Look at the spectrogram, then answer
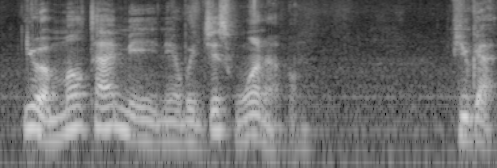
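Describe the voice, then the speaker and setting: The voice is somewhat breathy. Its pitch swings very widely. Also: man. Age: 60s. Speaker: YouTube commentator on investing and tech. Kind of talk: casual monologue to camera. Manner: animated.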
